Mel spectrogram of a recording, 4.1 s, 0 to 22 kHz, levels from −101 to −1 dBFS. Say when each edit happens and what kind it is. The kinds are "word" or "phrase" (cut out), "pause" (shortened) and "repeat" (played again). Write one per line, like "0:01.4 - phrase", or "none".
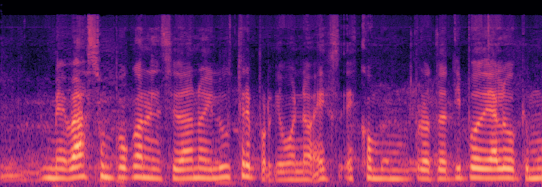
none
